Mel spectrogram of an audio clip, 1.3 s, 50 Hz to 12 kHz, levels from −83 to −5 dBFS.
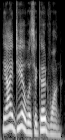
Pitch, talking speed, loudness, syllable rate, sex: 205 Hz, 275 wpm, -14 LUFS, 6.8 syllables/s, female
